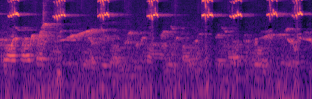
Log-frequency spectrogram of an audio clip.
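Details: White-rumped shama singing with high excitement, sharp high double-pitched chips repeated roughly every half second with soft lower warbling between them.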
